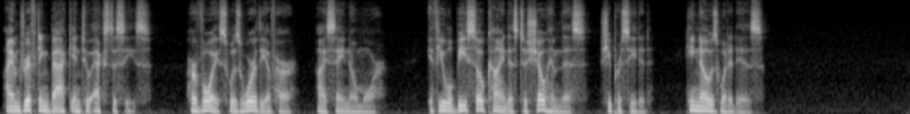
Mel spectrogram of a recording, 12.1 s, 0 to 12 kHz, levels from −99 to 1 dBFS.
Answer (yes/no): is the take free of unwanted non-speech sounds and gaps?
yes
